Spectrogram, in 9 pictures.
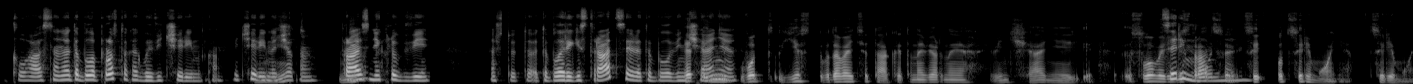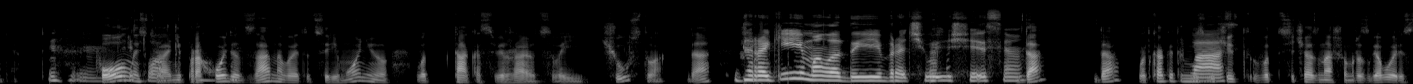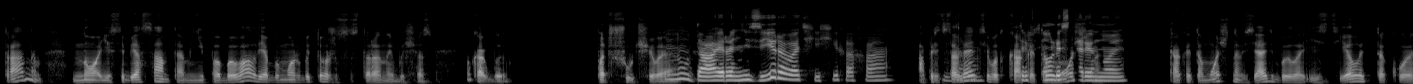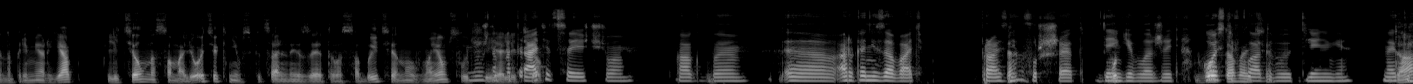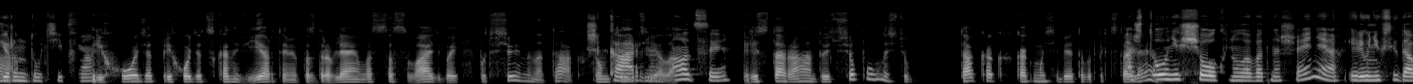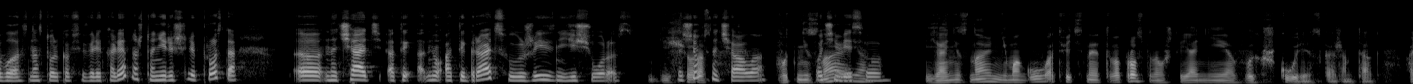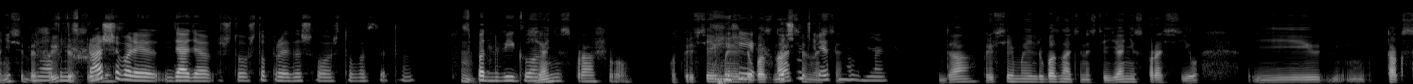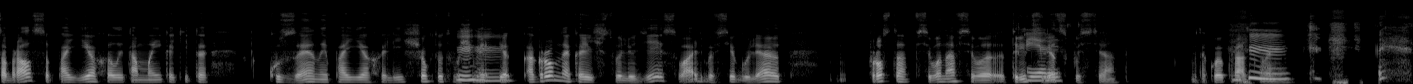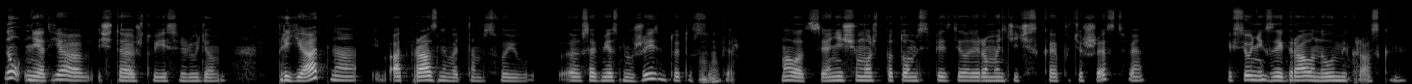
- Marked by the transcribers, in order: tapping; other background noise; background speech; "В общем" said as "вощем"; chuckle
- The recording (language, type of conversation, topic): Russian, unstructured, Как сохранить романтику в долгих отношениях?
